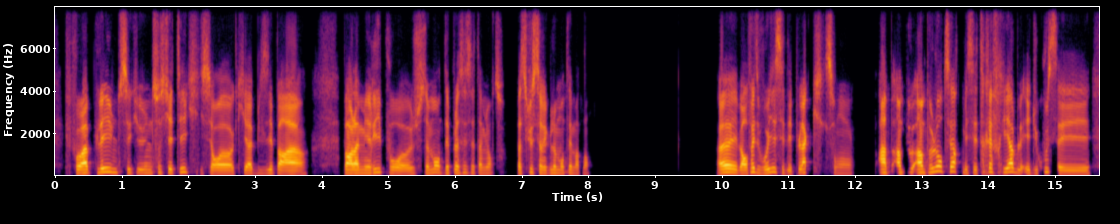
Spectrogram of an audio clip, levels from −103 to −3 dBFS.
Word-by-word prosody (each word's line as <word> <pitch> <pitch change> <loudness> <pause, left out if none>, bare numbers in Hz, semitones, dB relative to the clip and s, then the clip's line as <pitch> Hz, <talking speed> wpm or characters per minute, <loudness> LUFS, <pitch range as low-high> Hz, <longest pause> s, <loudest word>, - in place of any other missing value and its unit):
Il - - -19
faut 155 -1 +3
appeler 165 +4 +5
une 175 -3 -6
sécu 160 -3 -4
une 150 0 -10
société 165 +4 -3
qui 155 -5 -14
sera 135 0 +1
qui 150 - -7
est - - +2
habilitée 140 +2 -4
par 135 -3 +4 0.2
un 125 +2 -8 0.5
par 150 -1 +8
la 145 - +8
mairie 145 +5 -2
pour, 145 -6 -4
heu, 130 - -6
justement 155 +5 -3
déplacer 150 +2 -5
cette 155 -2 -12
amiante. 140 +1 -8 0.2
Parce 145 -2 -2
que 175 - -4
c'est 160 0 0
réglementé 150 +1 -5
maintenant. 130 -3 -11 1.9
Ah 155 - +5
ouais, 170 -2 +6
ben 140 - +4
en 140 - +5
fait 195 +3 +1
vous 145 - -12
voyez 165 +7 -2
c'est 160 - -5
des 130 -1 -8
plaques 165 +1 +1
qui - - -9
qu - - -9
sont, 135 -1 -7 0.4
un 160 -1 +7
p - - -16
un 160 - +5
peu 175 +3 -7
un 160 0 +6
peu 170 +3 -7
lourdes 230 +1 +1
certes 215 -1 +1
mais 150 - -9
c'est 145 0 -7
très 195 - -1
friable 185 -4 +1
et 145 - -4
du 145 - -12
coup 195 - -10
c'est 135 -5 -5
150 Hz, 220 wpm, -22 LUFS, 140-165 Hz, 1.9 s, par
